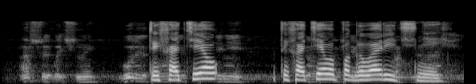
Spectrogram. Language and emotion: Russian, neutral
